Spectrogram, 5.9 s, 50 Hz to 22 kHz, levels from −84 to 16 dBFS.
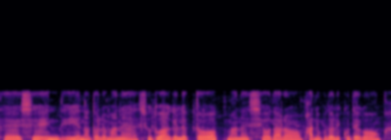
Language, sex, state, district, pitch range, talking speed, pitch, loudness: Chakma, female, Tripura, Dhalai, 200-220 Hz, 165 wpm, 210 Hz, -18 LUFS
